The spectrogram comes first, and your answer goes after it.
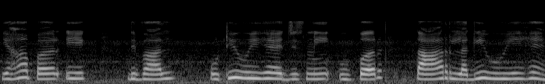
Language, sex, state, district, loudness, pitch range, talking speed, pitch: Hindi, female, Jharkhand, Sahebganj, -26 LUFS, 245-275 Hz, 145 wpm, 255 Hz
